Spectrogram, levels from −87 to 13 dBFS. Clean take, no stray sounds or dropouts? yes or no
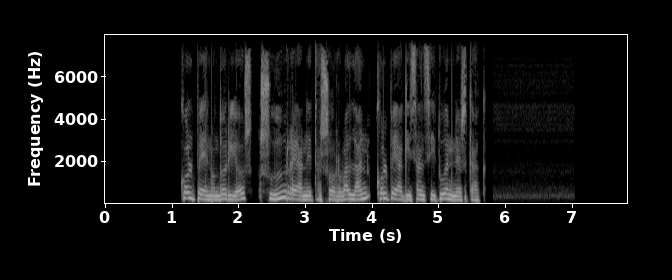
yes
